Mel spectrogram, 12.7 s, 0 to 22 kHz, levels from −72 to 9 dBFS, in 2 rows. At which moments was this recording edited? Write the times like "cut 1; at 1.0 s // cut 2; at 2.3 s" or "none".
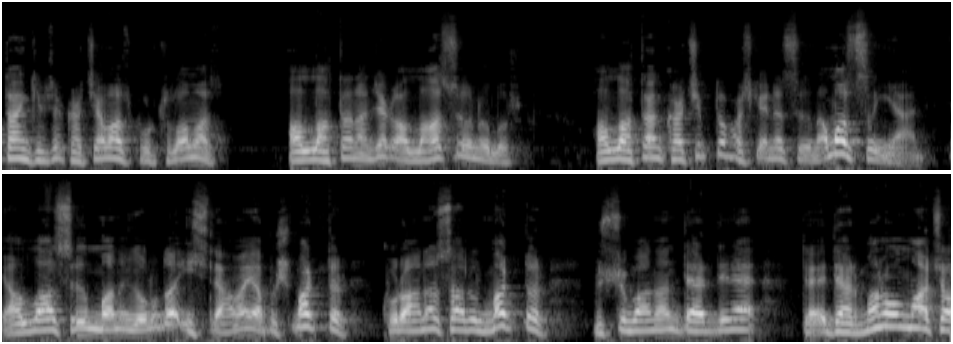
cut 1; at 6.2 s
